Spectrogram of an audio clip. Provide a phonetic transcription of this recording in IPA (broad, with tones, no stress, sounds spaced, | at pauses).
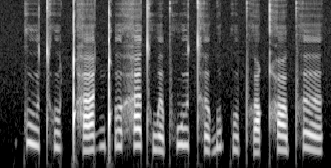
k u˥˧ tʰ u˧ ǃʰ a˩˧ ǃʼ ʊ˥˧ h a˥ tʰ w ə˧˩ pʰ w u˥ tʰ ə˧˩ ɡʷ ə˥ kʷ ə˧ pʰ ʊ˩˧ qʰ u˧ pʰ ə˥˧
